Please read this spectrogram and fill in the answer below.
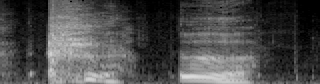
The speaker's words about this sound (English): I'm sure, you know, they need the tiny needles, but I'm going to sneeze.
